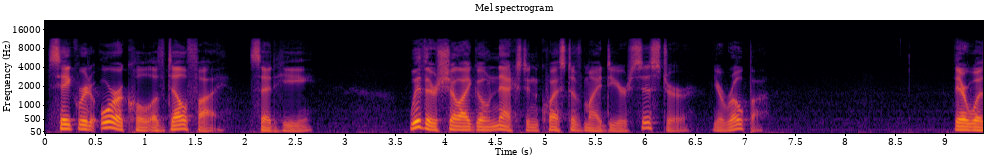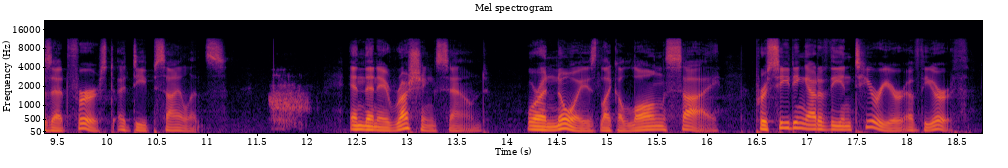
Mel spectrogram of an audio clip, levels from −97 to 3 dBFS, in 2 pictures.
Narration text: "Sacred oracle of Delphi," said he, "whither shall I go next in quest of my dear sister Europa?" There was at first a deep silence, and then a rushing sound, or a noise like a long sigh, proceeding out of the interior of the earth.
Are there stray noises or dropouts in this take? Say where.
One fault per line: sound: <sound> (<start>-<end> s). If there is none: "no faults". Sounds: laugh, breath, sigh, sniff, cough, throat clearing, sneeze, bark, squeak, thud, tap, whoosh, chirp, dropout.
sound: sigh (11.6-12.1 s)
